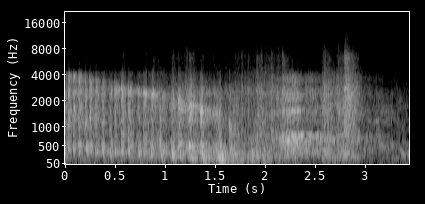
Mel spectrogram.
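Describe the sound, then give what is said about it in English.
A car engine idles with a steady, rough rumble while the car is stopped at a red light, holding at an even, moderate level for a few seconds with a slight sputtering texture and no voices. “Oh, stop the car. There's a red light.”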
